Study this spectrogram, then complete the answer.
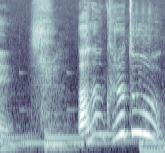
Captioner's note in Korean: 쓰흡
